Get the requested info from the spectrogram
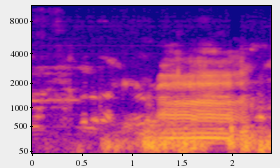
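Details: Khillar cattle at the Kole jatra fair in Sangola taluka, Solapur district, held 10–12 May 2025, where cows, young bulls and bulls are offered for sale. After a soft murmur, one steady, low, harmonic moo lasts about a second.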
